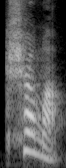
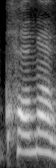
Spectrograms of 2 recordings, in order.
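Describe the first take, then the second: First: The word begins with a half k then sh. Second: The word begins with a single kh sound. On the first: This is the Sanskrit pronunciation. "প্রথমে ক অর্ধেক অল্প ক, তারপর ক্ষ, দুটো একসাথে হয়" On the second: This is the everyday Bengali pronunciation. "আমরা আহ খ এর মতো উচ্চারণ করি"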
